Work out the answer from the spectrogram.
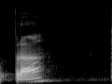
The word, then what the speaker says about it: प्रातः: जैसे आप लिखेंगे प्रातः है तो प्रा त और पीछे बिंदी लगाते हैं, तो प्रात न लिख के इसको क्या बोलते हैं हम, प्रातः, ह जैसा यहाँ पे उच्चारण होता है।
